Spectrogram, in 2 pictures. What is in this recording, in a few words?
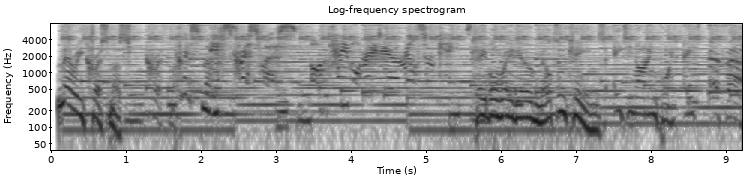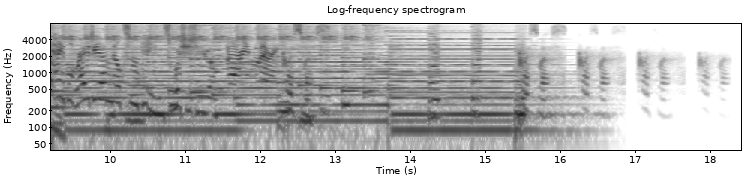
Cable Radio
